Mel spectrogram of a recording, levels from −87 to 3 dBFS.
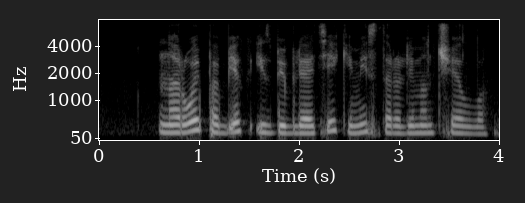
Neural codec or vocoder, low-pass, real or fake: none; 7.2 kHz; real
